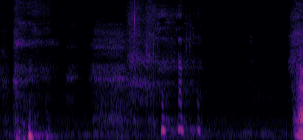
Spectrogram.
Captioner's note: laughs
